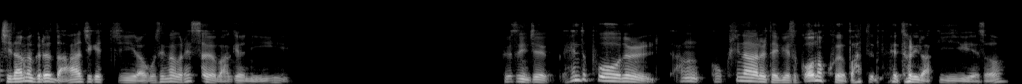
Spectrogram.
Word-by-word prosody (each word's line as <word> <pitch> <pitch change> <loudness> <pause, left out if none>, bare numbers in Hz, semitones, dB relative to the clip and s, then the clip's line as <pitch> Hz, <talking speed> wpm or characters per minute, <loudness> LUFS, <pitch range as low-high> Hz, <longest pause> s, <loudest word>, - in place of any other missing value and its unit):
지나면 135 +4 +3
그래도 145 +2 +5
나아지겠지.'라고 100 -7 -2
생각을 130 +1 -2
했어요 145 0 -1
막연히. 80 +2 -6 2.1
그래서 130 +2 -7
인제 115 -2 -1 0.2
핸드폰을 160 - +2 0.2
항 150 -2 -5
혹시나를 145 +1 +2
대비해서 105 -1 -1
꺼 - - +6
놓고요 - - +1
또 - - -4
하여튼 - - -7
배터리를 115 -4 +3
아끼기 90 -4 -8
위해서. 80 - -5
125 Hz, 340 characters per minute, -23 LUFS, 95-145 Hz, 2.1 s, 꺼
